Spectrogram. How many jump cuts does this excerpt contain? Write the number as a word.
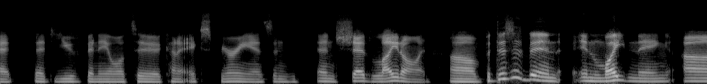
two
